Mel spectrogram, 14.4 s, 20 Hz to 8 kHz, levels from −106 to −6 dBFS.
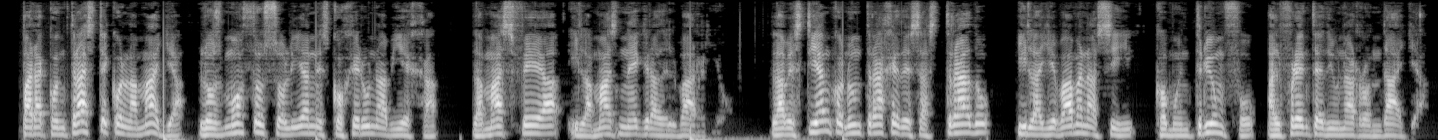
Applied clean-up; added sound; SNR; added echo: classical method spectral subtraction.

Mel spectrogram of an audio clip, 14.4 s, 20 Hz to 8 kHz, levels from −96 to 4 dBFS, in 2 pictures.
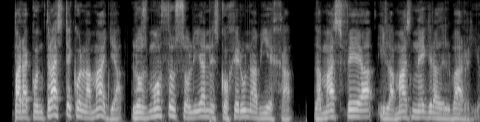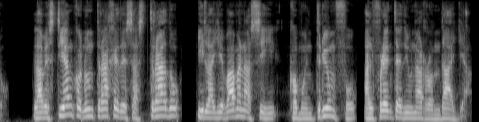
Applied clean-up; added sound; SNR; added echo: neural mask model Resemble Enhance denoiser.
